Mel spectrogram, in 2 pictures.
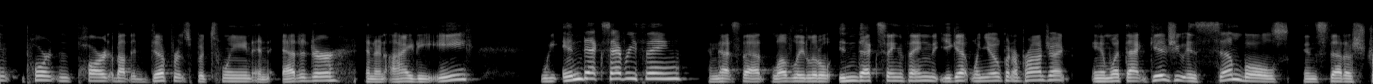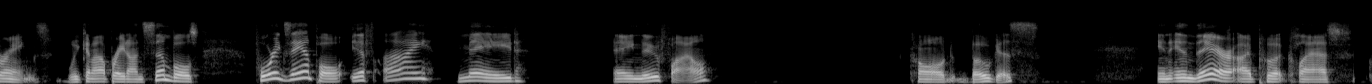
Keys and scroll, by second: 20.5 super+Up, 21.6 super+Up, 21.9 super+n.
